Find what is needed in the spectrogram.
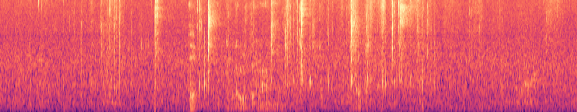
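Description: Irregular sharp clicks and crinkling crackles, thickest in the middle, with brief low voice murmurs around the middle.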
